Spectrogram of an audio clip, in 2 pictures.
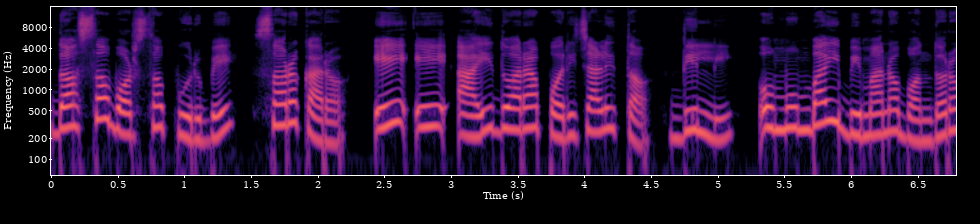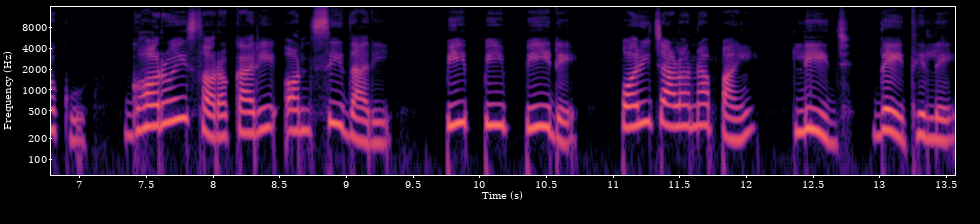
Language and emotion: Odia, neutral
